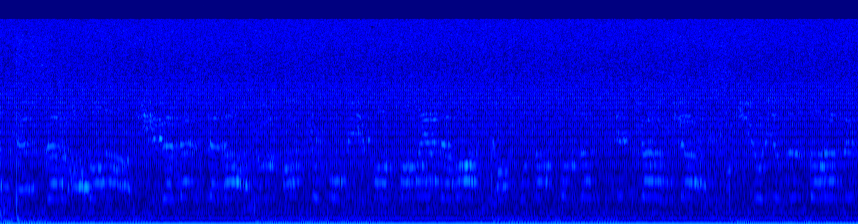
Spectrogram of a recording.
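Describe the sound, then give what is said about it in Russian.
A low, heavy electrical buzz surges on and off in several bursts as a cat gets an electric shock, in a TikTok video, with a steady hum and muffled voices murmuring underneath. “Кота током ударил, ты видел?”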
